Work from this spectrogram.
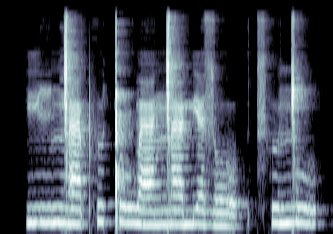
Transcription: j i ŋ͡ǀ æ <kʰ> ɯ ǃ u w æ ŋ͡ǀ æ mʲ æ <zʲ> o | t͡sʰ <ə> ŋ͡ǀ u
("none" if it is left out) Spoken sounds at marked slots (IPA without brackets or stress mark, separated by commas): pʰ, z, ɯ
